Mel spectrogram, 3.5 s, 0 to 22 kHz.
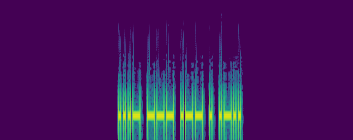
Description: Morse code, heard as a keyed tone, about 50 wpm, 700 Hz. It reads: VOWEL
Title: Top 500 Words Repeated 50wpm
